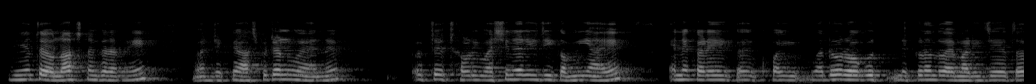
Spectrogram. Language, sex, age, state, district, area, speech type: Sindhi, female, 45-60, Maharashtra, Thane, urban, spontaneous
